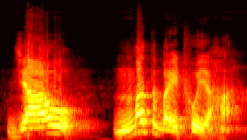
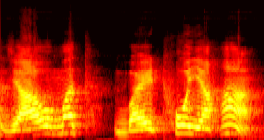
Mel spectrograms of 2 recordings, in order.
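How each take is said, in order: First: The pause comes after the word 'jao'. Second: The pause comes after the word 'mat'. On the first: Go, don't sit here. "मैंने सुना" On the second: Don't go, sit here. "उसने कहा"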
